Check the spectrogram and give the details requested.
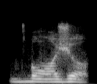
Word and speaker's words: bonjour: Bonjour. Bonjour. It's not jour, Bonjour. okay? Jour. So say it Bonjour.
